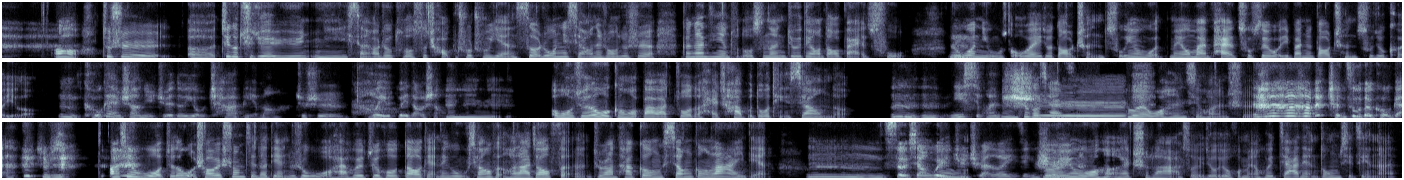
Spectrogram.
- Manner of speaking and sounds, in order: lip smack; drawn out: "吃"; laugh; laughing while speaking: "陈醋的口感，是不是？"; laugh; other noise; laughing while speaking: "是"
- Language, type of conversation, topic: Chinese, podcast, 家里传下来的拿手菜是什么？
